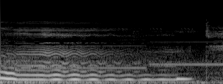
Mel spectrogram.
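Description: Khmer smot chanting: a woman's voice holding one long, wavering note that steps down in pitch at the start and fades out near the end.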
